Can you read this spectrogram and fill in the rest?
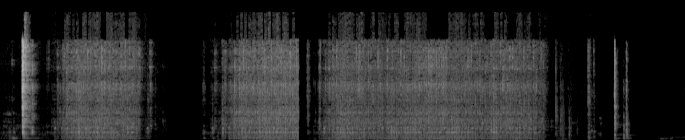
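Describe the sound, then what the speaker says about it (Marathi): Sewing machine stitching a puffed sleeve seam, running in three steady bursts of rapid mechanical whirring with brief pauses between, close and fairly loud, then a few short clicks at the end. "हे पहा, अशा पद्धतीने आपण पूर्ण शिलाई मारून घेतली।"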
